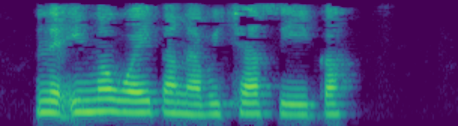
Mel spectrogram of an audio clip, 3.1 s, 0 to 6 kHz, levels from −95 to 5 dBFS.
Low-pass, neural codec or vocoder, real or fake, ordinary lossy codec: 5.4 kHz; codec, 24 kHz, 0.9 kbps, WavTokenizer, medium speech release version 2; fake; MP3, 24 kbps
